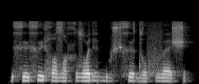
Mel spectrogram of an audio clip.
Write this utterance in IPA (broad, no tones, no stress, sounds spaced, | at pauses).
xʲ ɯ xʲ u fʲ ʌ zˤ ɯ x zˤ u ɾʲ e̤ ɓ ṳ ʃ xʲ o d o f v ɛ ʃ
